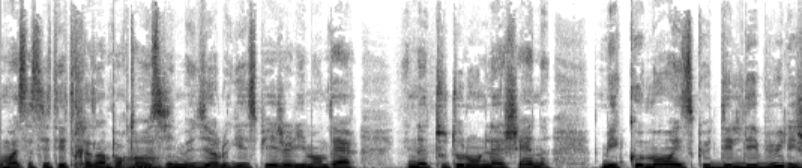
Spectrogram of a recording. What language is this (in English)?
French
